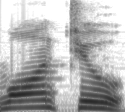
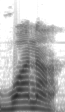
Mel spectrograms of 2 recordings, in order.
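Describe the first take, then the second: First: Both words are said fully and separately. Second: The words are blended into one reduced word. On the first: "word want to" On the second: "अंग्रेज इस word को ऐसे बोलते हैं वाना"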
